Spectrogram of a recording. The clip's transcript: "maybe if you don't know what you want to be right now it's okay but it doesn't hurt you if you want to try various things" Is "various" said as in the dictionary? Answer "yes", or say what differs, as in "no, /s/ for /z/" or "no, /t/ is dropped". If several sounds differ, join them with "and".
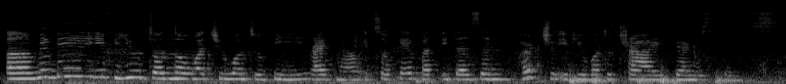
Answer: yes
